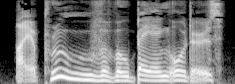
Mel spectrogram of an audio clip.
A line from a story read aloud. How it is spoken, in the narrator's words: very nearly snarled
